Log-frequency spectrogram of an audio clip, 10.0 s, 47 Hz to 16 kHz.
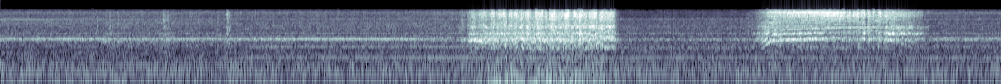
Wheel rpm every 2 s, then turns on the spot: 10, 0, 60, 50, 80.
none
